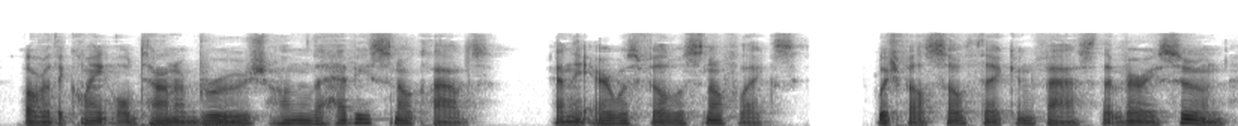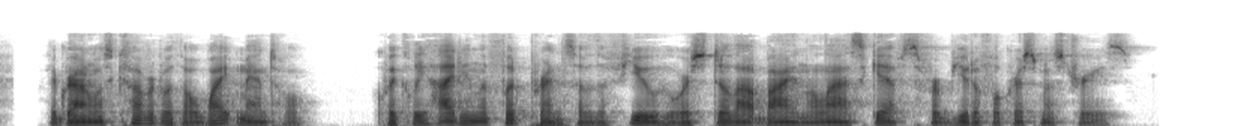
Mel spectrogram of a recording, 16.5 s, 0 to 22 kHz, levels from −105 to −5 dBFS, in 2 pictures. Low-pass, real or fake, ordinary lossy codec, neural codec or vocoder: 7.2 kHz; real; MP3, 48 kbps; none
